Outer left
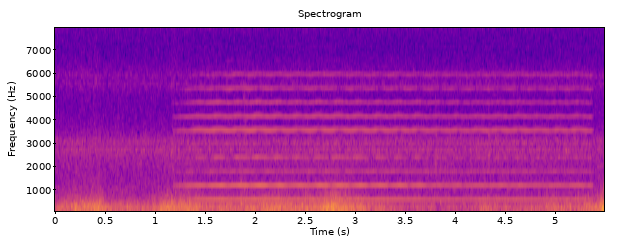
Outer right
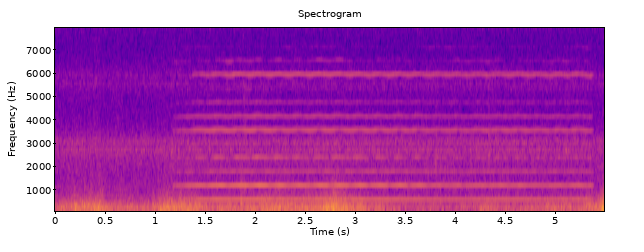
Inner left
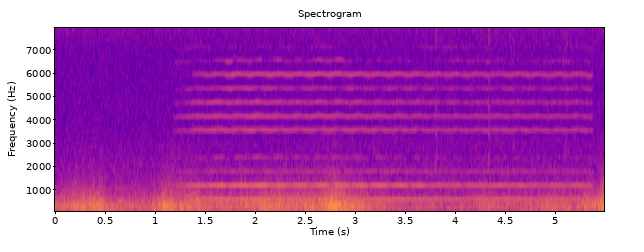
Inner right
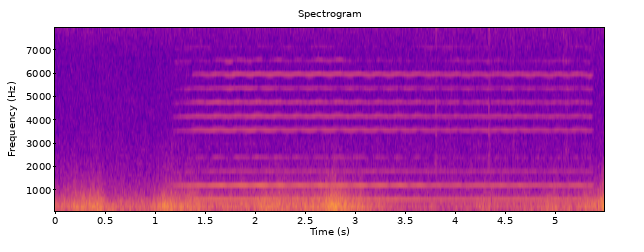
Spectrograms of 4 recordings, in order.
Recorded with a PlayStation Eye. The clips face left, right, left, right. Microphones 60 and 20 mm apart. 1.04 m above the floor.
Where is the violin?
5° right (ahead or behind).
